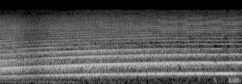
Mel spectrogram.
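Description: A loud civil defense style alarm siren, the Purge alarm, played live on the radio station Radioactiva, wails steadily, its harmonic-rich tone sustained and slowly rising in pitch across the whole stretch, with no voices.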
